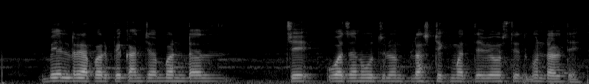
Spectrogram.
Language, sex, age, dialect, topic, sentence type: Marathi, male, 60-100, Standard Marathi, agriculture, statement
